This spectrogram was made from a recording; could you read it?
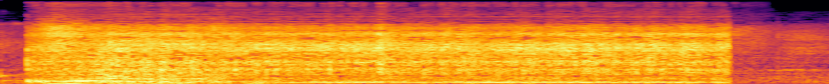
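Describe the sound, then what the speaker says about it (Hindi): A blender whirs loudly and steadily, blending peach, soda and ice into juice, then stops abruptly near the end, leaving a quiet tail. "मैं अच्छे से ब्लेंड कर लूंगी"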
